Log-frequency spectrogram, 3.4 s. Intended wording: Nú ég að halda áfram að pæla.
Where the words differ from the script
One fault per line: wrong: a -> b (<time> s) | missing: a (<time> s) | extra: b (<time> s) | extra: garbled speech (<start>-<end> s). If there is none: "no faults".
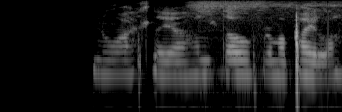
extra: ætla (1.3 s)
